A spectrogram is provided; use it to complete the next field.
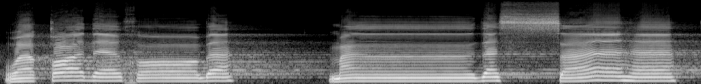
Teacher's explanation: Huruf nun sukun bertemu da, maka didengungkan dan disamarkan ya.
